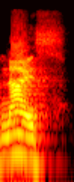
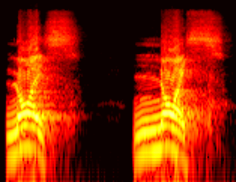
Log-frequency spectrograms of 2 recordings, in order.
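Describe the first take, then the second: First: Said in the usual way. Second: "Noise" with the i of nice rounded into oi, noice; mock British "Noise" with an oi vowel; meme noice. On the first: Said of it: "that meme with the British guy". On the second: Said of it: "that meme with the British guy that does".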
